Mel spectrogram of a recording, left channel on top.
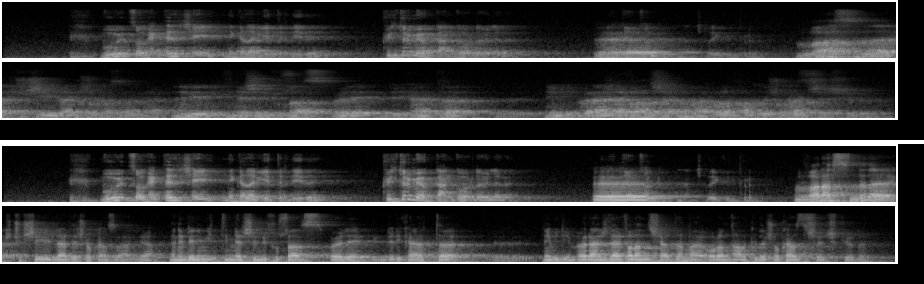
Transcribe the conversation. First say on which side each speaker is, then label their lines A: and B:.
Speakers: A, on the right; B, on the right.
A: <laughs> Bu sokakta şey ne kadar getirdiydi? Kültür mü yok kanka orada öyle bir?
B: Ee,
A: Atıyorum sokak sanatçılığı kültürü.
B: var aslında da küçük şehirlerde çok az var ya. Hani benim gittiğim yer işte nüfus az. Böyle gündelik hayatta e, ne bileyim öğrenciler falan dışarıda ama oranın halkı da çok az dışarı çıkıyordu.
